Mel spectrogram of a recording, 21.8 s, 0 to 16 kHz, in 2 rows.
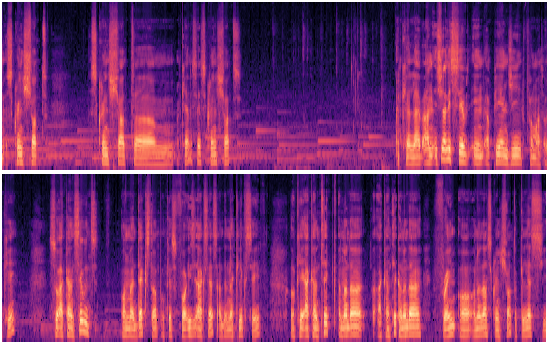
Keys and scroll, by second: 0.0 Escape, 1.1 Left, 2.0 Right, 6.1 space, 7.2 space.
